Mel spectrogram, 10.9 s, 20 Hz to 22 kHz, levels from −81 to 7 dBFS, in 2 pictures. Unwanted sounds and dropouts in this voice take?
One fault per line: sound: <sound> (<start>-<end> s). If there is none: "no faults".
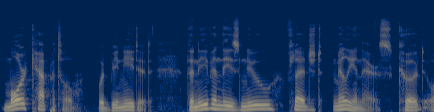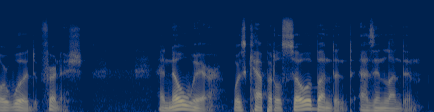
no faults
